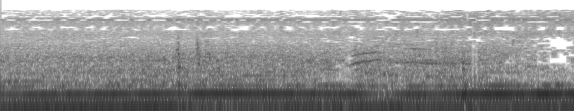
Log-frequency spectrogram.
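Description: A steady low mechanical hum, engine-like, holding one pitch throughout, with a faint short rising squeak about two and a half seconds in.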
